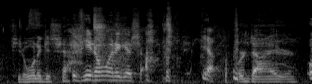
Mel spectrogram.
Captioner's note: laughs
